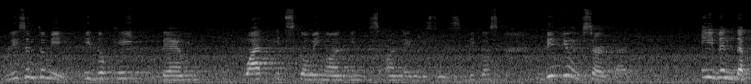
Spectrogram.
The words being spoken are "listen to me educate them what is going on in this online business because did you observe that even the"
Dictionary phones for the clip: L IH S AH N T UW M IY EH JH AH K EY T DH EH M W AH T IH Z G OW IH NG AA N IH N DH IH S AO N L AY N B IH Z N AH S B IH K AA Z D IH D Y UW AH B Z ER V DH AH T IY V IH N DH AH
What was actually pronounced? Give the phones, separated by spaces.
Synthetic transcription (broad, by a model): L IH S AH N T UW M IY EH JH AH K EY T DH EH M W AH T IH S G OW IH NG AA N IH N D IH S AO N L AY N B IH S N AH S B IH K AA S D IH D Y UW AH B S ER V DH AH T IY V IH N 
